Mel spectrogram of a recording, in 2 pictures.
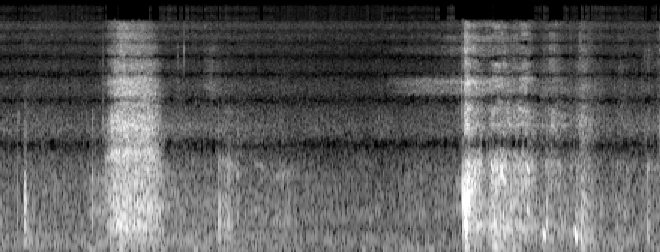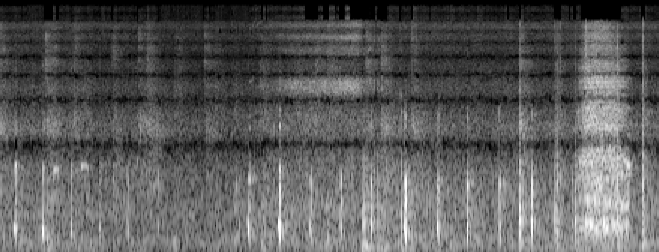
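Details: Pug snoring: three loud, rough snorting breaths a few seconds apart, with small clicks and rustles between them.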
